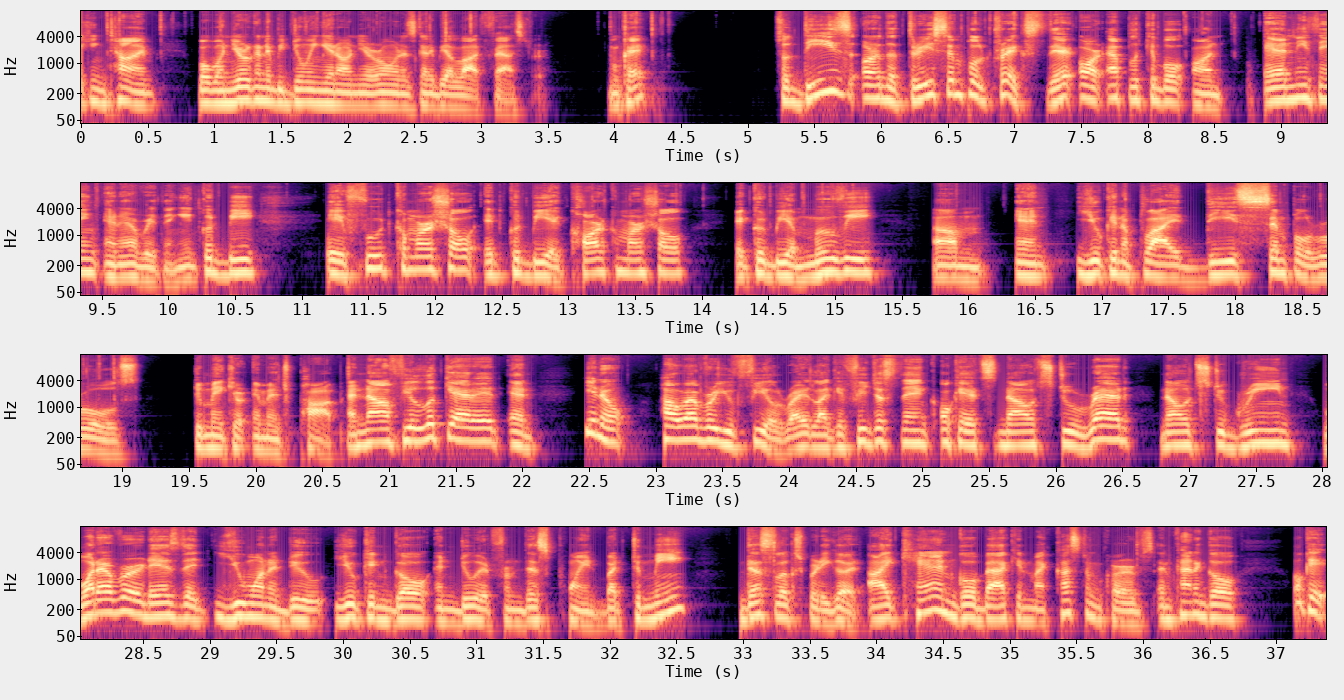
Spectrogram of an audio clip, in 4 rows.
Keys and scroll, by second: 0.2 super+d, 5.3 super+d, 6.6 super+d, 8.2 super+d, 13.2 super+d, 18.7 super+d, 20.6 shift+d.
